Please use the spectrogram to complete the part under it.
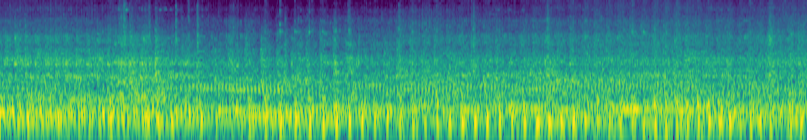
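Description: A small diesel engine chugs loudly nearby at a steady, rapid beat.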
